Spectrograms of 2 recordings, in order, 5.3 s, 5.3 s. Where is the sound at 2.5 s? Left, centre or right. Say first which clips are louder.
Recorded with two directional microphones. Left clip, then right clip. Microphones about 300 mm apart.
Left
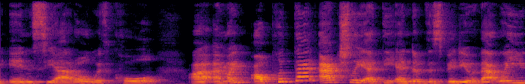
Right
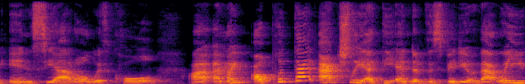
Right 3 dB; right.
